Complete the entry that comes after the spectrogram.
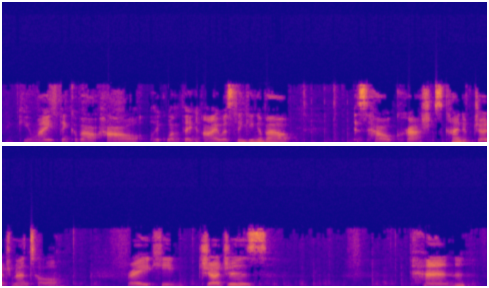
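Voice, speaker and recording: A woman's voice: on the low side, animated, slow, pauses often, fairly bright tone, slight background noise. A woman teacher talking casually to young students, guiding them through a read-along book lesson. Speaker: teacher reading aloud.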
